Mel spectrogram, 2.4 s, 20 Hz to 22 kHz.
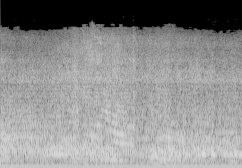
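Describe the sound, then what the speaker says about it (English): Grand-Am Rolex sports cars racing at the 2007 Crown Royal 200, including BMW and Porsche powered machines, roaring loudly and continuously on track, engines revving and passing with a steady dense drone and no voices. "there's some fabulous racing out on track"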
